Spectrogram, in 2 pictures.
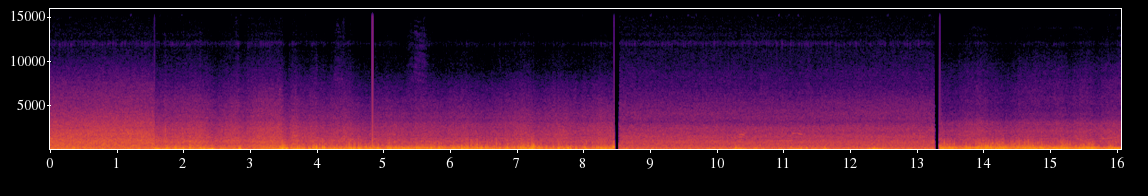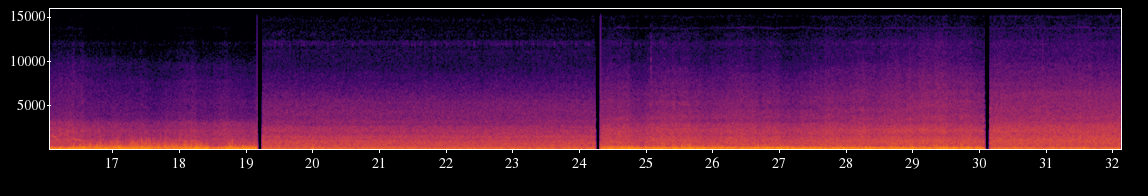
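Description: Wind buffeting the microphone over the wash of surf, in several outdoor sections that change in loudness at four abrupt cuts.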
